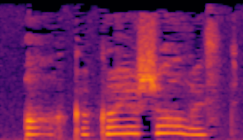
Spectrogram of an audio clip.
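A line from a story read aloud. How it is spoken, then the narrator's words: Sighing. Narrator (Russian): вздохнула Элси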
